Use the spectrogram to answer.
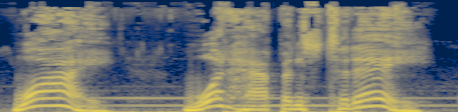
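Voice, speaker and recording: A man's voice: on the high side, huge pitch swings, takes it slowly, darkish tone, soft background music, heavily acted. A man playing an anxious young traveling businessman, urgent and questioning in an audio drama. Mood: concerned, puzzled. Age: young adult.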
